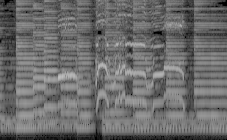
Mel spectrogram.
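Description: A rooster crowing once over background music; the crow starts about half a second in and lasts more than a second, above steady sustained chords with plucked notes.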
